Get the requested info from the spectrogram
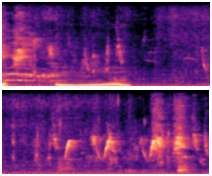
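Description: Small birds chirping: a quick series of short, high, downward-sliding chirps, a few a second, from about two seconds in.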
